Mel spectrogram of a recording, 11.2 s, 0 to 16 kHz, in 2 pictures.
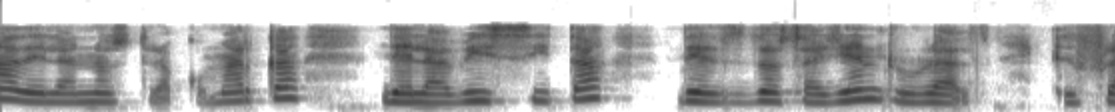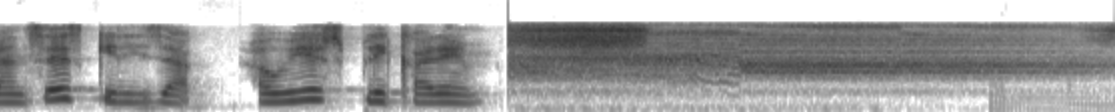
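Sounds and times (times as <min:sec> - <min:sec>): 
speech: 0:00.1 - 0:08.4
barn owl screeching: 0:08.1 - 0:11.1.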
